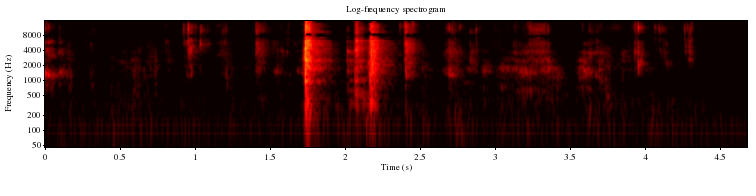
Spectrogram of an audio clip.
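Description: Close-up chewing and mouth sounds of someone eating soft mango slices: scattered wet clicks and smacks, with two louder sharp ones a little under two seconds in.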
